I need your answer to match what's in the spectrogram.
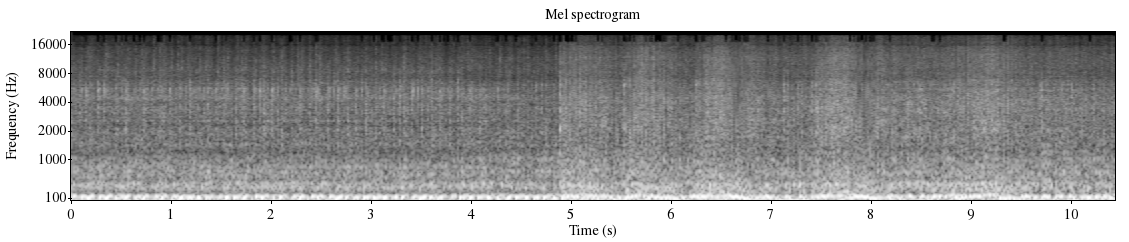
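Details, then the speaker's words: Ducati Hypermotard 1100S V-twin started right after a timing belt change, garage doors open: a loud, lumpy idle with a deep uneven thump and dry mechanical clatter, like a tractor or a bag of nails. This is normal for this engine. "i've forgotten how noisy these two guys are up to sound like it sounds like a what they sound like they sound like a tractor"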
